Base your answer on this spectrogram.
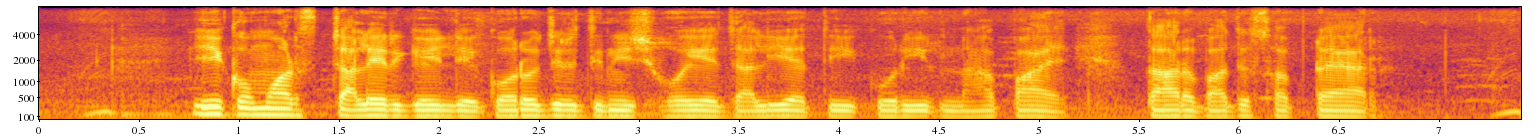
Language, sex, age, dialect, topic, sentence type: Bengali, male, 60-100, Rajbangshi, agriculture, statement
